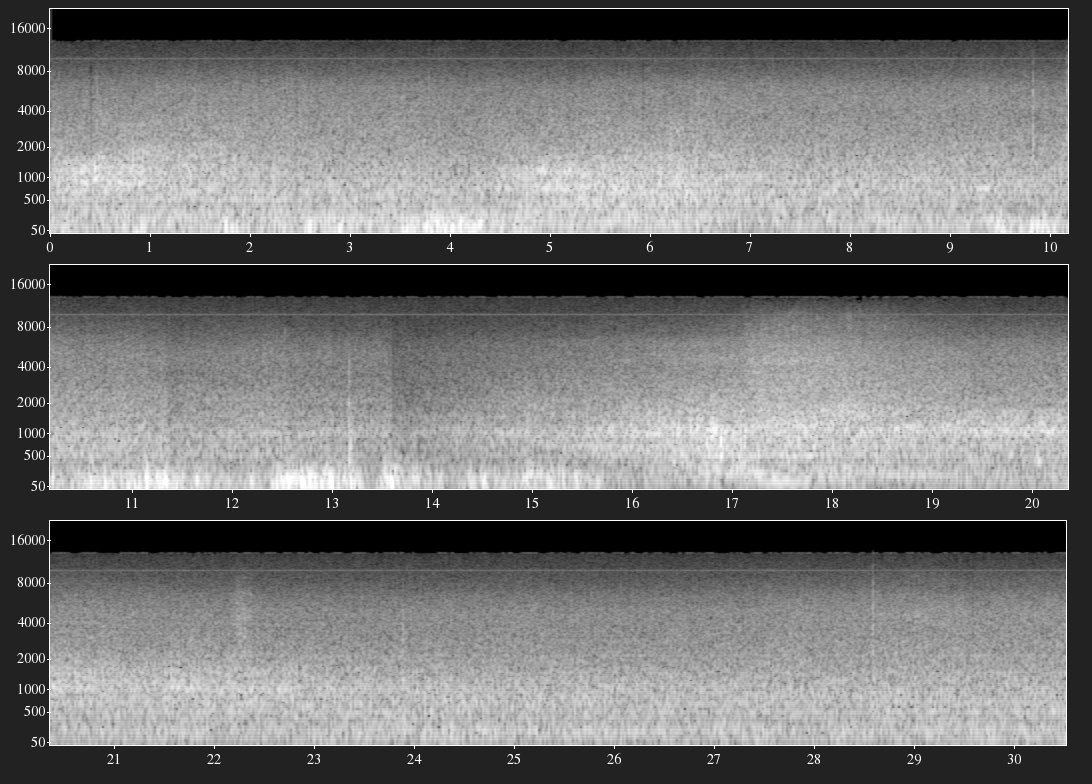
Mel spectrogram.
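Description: Outdoor background noise of road traffic, with vehicles passing and swelling louder now and then, and wind buffeting the microphone.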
